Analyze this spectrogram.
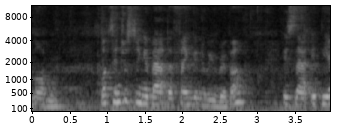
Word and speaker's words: Whanganui: scary but anyway um this river is actually pronounced the whanganui river I just want to explain to you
